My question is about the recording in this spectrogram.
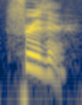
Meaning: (verb) 1. To help forward; to assist 2. To encourage growth; to support progress or growth of something; to promote; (adjective) 1. More distant; relatively distant 2. More, additional
- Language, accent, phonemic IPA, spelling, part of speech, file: English, US, /ˈfɝ.ðɚ/, further, verb / adjective / adverb, En-us-further.ogg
